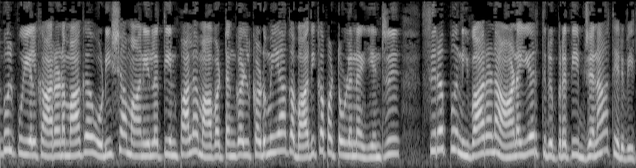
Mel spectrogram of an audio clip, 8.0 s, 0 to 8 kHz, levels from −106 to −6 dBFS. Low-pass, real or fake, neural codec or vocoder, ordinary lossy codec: none; real; none; none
